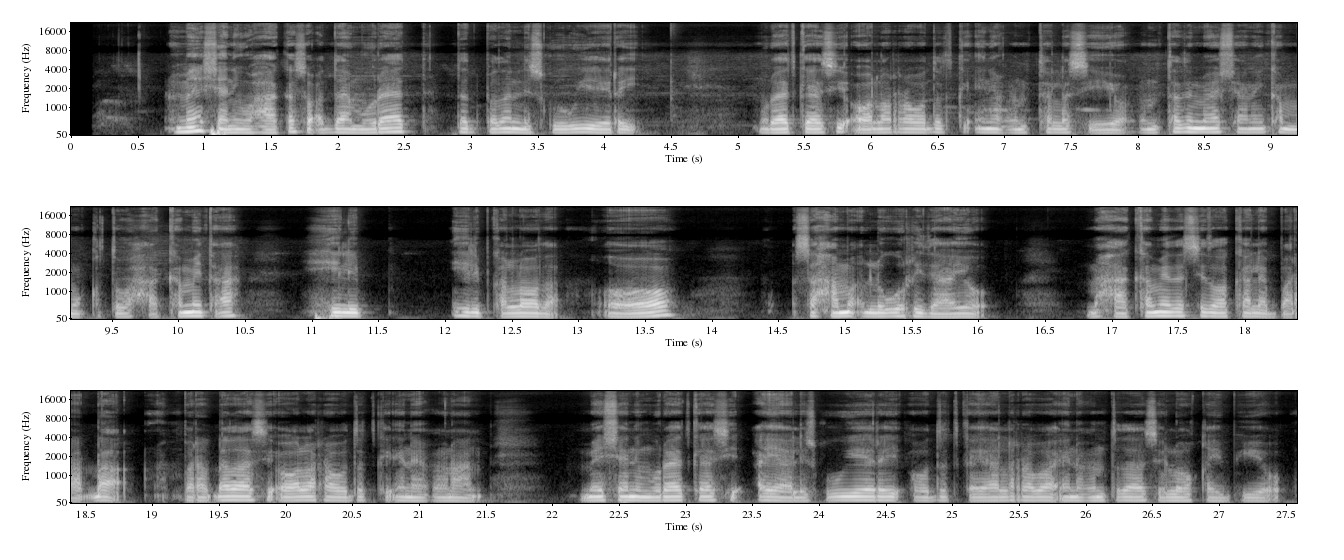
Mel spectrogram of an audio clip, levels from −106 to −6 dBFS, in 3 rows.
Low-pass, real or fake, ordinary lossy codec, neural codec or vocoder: none; real; none; none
